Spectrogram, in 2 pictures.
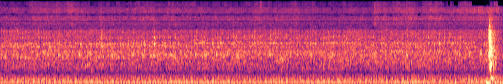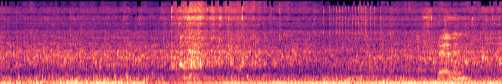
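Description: A sailboat's inboard engine runs steadily at close range with its barnacle-fouled propeller spinning, a constant low drone and rumble. Voices are heard over it partway through.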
